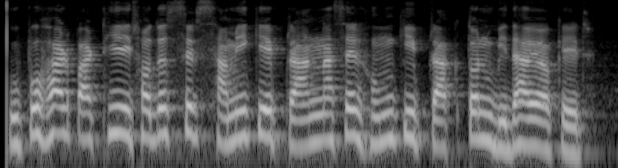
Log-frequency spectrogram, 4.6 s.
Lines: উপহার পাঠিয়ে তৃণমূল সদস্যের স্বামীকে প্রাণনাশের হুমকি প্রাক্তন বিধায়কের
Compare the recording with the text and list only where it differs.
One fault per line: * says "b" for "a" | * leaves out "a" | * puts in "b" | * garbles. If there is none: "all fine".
* leaves out "তৃণমূল"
